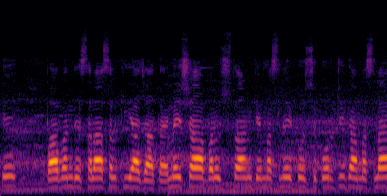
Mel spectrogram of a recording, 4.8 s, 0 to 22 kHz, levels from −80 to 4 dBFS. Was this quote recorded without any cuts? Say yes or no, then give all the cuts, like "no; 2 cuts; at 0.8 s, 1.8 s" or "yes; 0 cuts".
no; 1 cut; at 2.1 s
